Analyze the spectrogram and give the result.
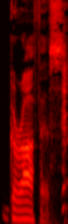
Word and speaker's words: Gare Office: And it's pronounced Garofis. – Oh, I'm so sorry. – Garofis, yeah. – Because it says office in the garage.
